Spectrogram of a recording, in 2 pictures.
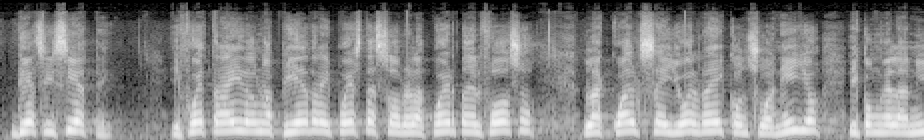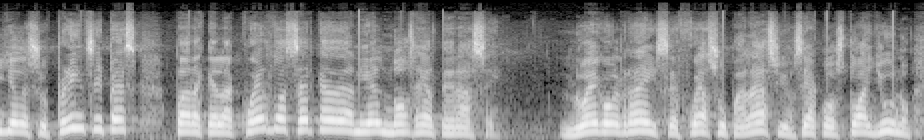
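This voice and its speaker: Pastor preaching, man with a dark warm voice, reads Bible passages slowly and stresses key words. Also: extremely high pitch. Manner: reads scripture aloud, slowing on key words; mentions rushing through much material. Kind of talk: sermon, Bible study lecture.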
